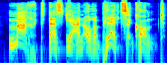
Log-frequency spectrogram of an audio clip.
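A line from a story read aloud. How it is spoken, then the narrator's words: Thundering royal command. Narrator (German): die Königin donnerte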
